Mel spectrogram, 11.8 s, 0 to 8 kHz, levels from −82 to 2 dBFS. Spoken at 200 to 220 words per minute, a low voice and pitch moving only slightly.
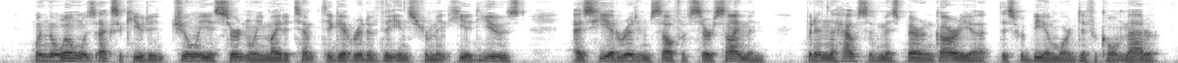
Yes: fast, 205 wpm; very low, 95 Hz; narrow, 2.1 semitones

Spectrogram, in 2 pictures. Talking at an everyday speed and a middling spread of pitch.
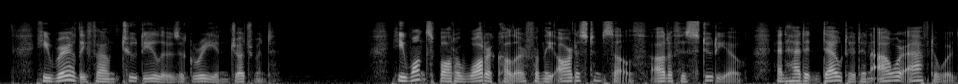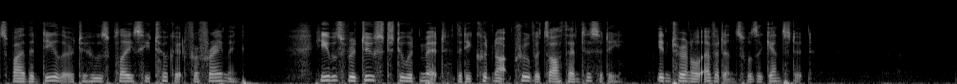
Yes: average, 180 wpm; average, 4.0 semitones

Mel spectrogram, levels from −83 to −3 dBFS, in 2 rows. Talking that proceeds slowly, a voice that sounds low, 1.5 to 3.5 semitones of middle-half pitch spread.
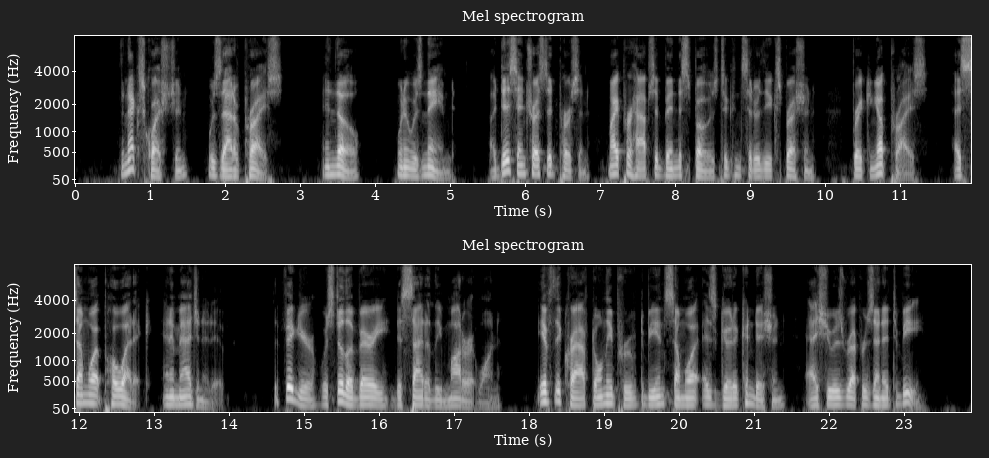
No: average, 150 wpm; low, 105 Hz; average, 3.1 semitones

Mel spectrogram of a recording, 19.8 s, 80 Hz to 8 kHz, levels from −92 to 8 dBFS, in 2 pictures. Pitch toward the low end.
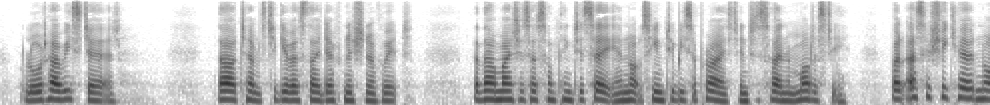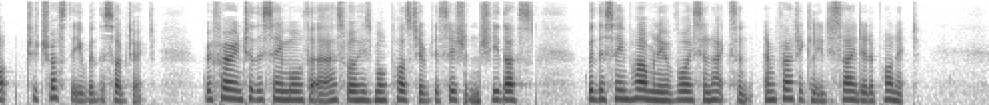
No: medium, 185 Hz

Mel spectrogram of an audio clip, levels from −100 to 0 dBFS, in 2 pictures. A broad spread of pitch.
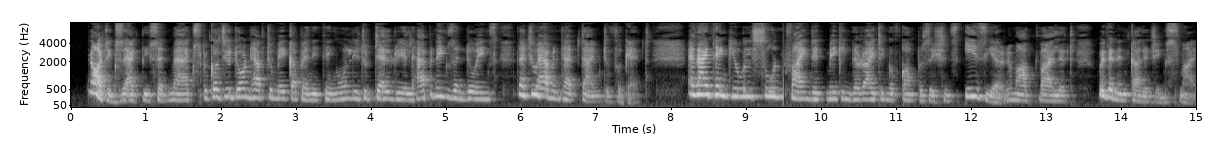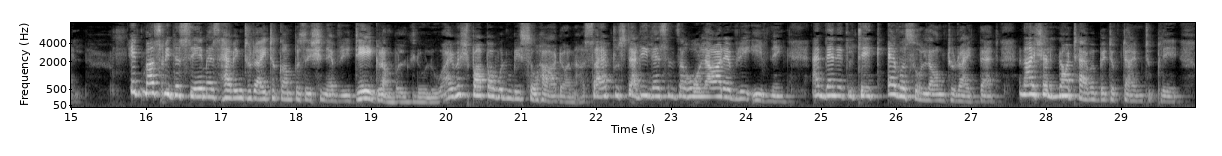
Yes: wide, 8.4 semitones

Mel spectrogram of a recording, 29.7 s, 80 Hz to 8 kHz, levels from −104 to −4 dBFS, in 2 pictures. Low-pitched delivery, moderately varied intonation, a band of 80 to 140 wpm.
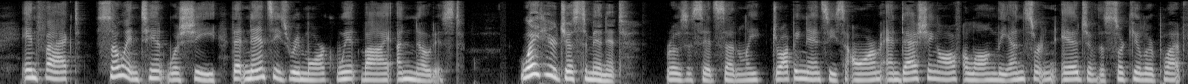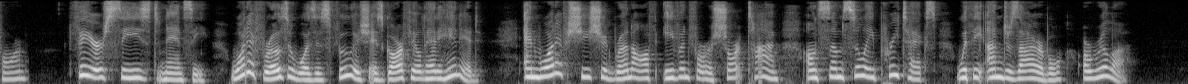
No: high, 205 Hz; average, 4.2 semitones; slow, 135 wpm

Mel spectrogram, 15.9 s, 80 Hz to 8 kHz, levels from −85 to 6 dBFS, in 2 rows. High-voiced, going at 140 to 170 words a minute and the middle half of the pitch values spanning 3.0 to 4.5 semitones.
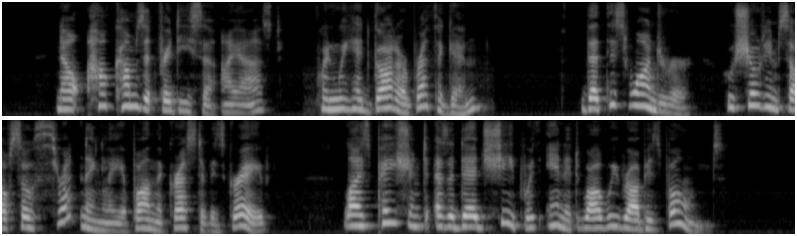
No: high, 210 Hz; average, 155 wpm; average, 5.2 semitones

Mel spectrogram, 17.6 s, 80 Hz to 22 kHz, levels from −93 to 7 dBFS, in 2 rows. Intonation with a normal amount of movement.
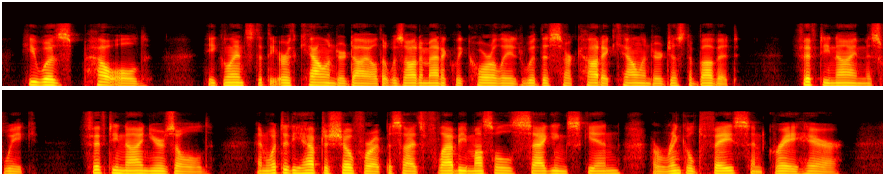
No: narrow, 2.1 semitones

